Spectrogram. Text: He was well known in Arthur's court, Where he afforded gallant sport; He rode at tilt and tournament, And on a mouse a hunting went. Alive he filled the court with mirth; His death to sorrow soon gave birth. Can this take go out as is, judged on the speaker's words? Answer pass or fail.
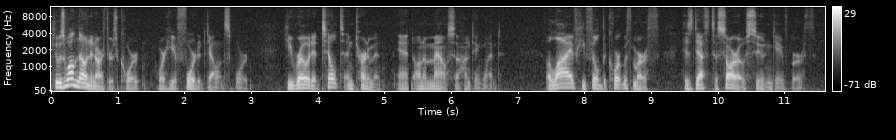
pass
